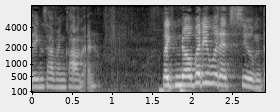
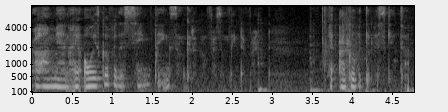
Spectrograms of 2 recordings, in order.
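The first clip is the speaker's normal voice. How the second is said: whispering; 4 semitones lower, 22 dB quieter, much faster than usual. Real, not acted. ASMR mukbang whispering.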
